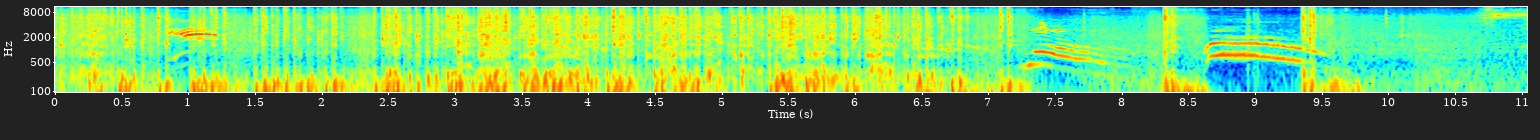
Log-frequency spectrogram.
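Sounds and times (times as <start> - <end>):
continuous rumble: 0.0 - 11.0
fireworks crackling and banging: 0.0 - 11.0.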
